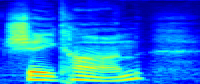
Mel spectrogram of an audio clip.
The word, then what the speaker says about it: Chakan: own thing and uh Shayan as uh it's apparently pronounced uh got his own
